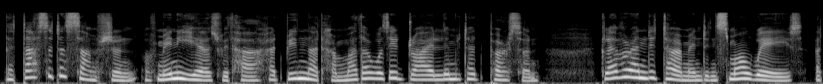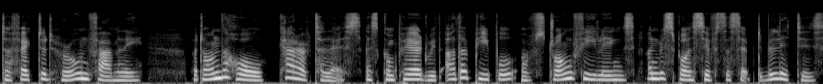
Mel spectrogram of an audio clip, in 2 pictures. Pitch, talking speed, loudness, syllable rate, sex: 230 Hz, 165 wpm, -17 LUFS, 5.3 syllables/s, female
